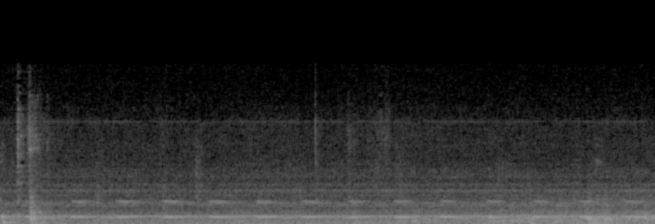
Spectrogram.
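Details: Rumbling railway sounds with steady humming tones and a sharp clank near the start, no animal voice heard.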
